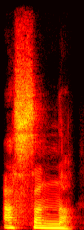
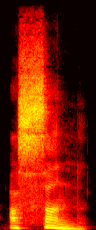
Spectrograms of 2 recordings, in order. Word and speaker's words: asana: sound so the the word asana will always be the asana in sanskrit however in hindi we tend to drop that in Hindi and Marathi and so the same word is going to be pronounced in Hindi a son and the same goes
